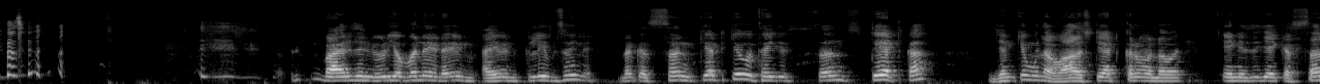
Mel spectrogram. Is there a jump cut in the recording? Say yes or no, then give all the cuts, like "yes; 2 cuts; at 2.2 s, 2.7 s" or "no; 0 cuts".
no; 0 cuts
